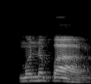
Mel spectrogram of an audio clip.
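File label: "menebar", Malay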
